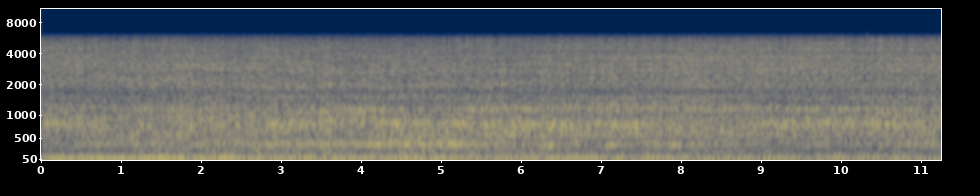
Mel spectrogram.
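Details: Chevy 454 big-block V8 at first start: lumpy, uneven, loping idle. Rough idle, cause not yet pinned down.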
